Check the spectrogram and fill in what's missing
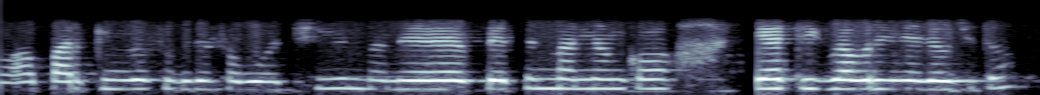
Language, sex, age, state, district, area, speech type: Odia, female, 18-30, Odisha, Jajpur, rural, conversation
